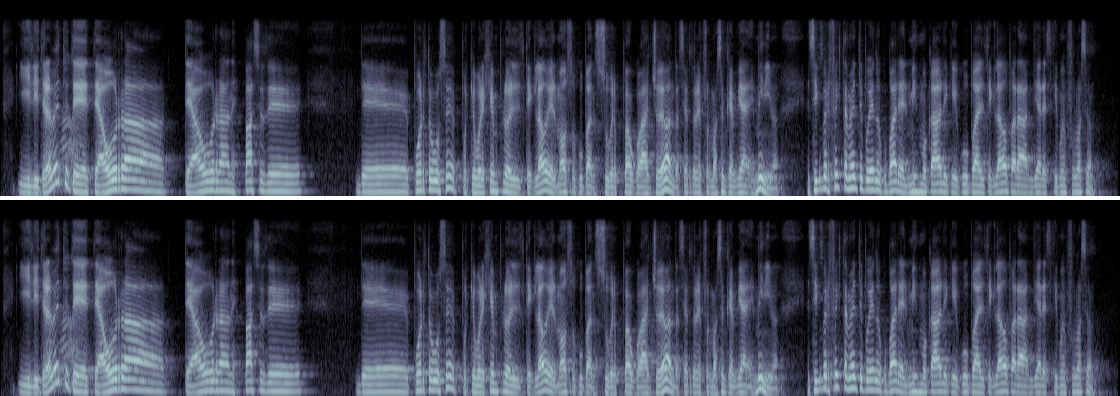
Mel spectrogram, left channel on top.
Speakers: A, on the left; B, on the right.
A: y literalmente
B: Ya.
A: te, te ahorra, te ahorran espacios de, de puerto USB, porque por ejemplo el teclado y el mouse ocupan súper poco ancho de banda, ¿cierto? La información que envían
B: Ujú.
A: es mínima. Así que
B: Sí,
A: perfectamente
B: po.
A: pueden ocupar el mismo cable que ocupa el teclado para enviar ese tipo de información,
